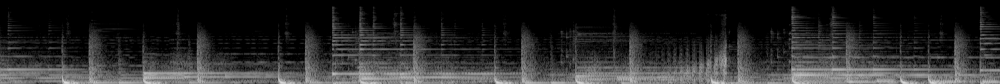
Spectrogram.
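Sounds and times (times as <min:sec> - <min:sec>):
music with held tones: 0:00.0 - 0:10.0
deep regular beat: 0:05.0 - 0:09.5.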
